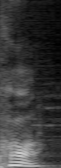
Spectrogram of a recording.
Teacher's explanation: फ हवा निकल रहा है ना? यानी कि महाप्राण व्यंजन है।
